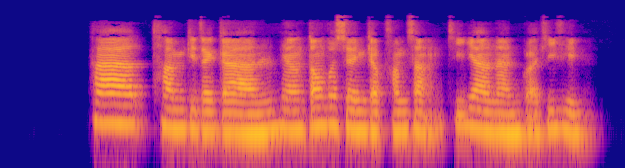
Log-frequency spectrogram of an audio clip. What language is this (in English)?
Thai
